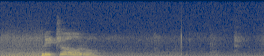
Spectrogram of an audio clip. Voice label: "litroru", Carigliaro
